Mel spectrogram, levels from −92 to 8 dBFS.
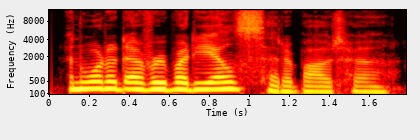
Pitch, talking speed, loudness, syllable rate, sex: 200 Hz, 270 wpm, -16 LUFS, 8.9 syllables/s, female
